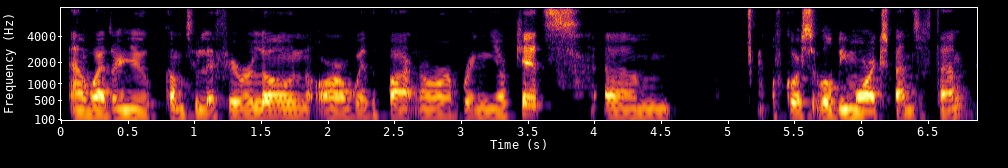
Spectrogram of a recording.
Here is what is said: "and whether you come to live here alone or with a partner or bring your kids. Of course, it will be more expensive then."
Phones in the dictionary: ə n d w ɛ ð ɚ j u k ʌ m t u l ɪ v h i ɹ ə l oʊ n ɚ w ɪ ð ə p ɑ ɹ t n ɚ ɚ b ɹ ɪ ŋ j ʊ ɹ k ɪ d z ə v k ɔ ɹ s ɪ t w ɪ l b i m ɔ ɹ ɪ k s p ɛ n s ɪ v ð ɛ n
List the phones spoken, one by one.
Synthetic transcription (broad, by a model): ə n w ɛ ð ɚ j u k ʌ m t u l ɪ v h i ɹ ə l oʊ n ɚ w ɪ ð ə p ɑ ɹ t n ɚ ɚ b ɹ ɪ ŋ j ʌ ɹ k ɪ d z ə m k ɔ ɹ s ɪ t w ɪ l b i m ɔ ɹ ɪ k s p ɛ n s ɪ v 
